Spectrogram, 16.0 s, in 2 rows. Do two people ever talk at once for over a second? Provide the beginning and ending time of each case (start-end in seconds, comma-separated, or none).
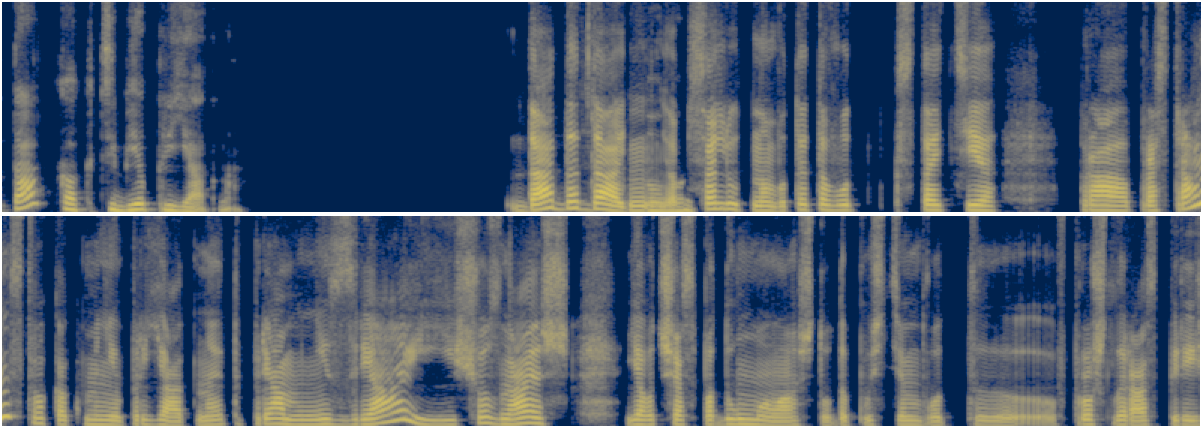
none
